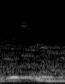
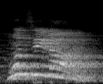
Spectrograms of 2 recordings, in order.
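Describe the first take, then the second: First: The name is said weakly, fading away. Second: The name is called out loudly.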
